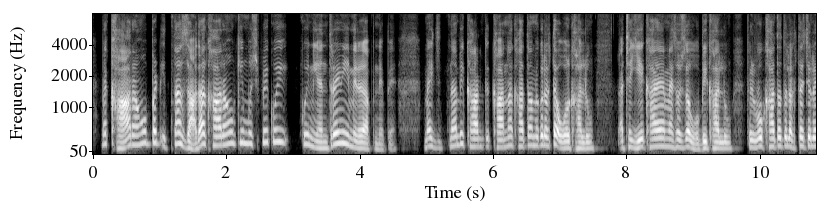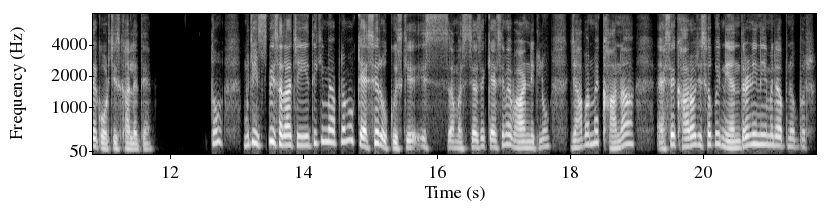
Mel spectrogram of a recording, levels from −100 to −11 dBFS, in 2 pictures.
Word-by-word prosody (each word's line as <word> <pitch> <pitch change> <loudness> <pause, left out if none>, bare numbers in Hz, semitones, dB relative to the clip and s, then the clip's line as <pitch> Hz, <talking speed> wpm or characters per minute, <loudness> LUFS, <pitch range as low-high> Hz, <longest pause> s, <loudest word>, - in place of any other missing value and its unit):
मैं 220 - -1
खा 130 -1 +7
रहा 200 +1 +1
हूँ 235 +2 -2
बट 250 - +3
इतना 230 0 +1
ज़्यादा 185 +5 +5
खा 190 -1 +4
रहा 200 +2 +3
हूँ 235 - -2
कि 250 - -1
मुझपे 235 +2 -3
कोई 265 +1 -3 0.2
कोई 220 -1 -1
नियंत्रण 145 - +1
नहीं 240 - +2
है - - -1
मेरे 130 -4 +3
अपने 115 -2 -2
पे। 105 +1 -17 0.5
मैं 175 +1 +1
जितना 135 +7 -4
भी 225 +2 -3
खा 165 0 +4
द 170 +1 -10
खाना 155 +5 +2
खाता 175 +2 -1
हूँ 190 - 0
मेरे 185 - -2
को 200 - +3
लगता 180 - +3
है - - +6
और 140 - +5
खा 130 - -2
लूँ। 130 +1 -2 0.4
अच्छा 140 +4 -3
ये 145 +3 +2
खाया 170 +2 +4
है - - +3
मैं 160 -1 -1
सोचता 155 0 +1
वो 115 -6 -1
भी 135 - +3
खा 135 - +3
लूँ। 125 -1 -2 0.3
फिर 150 - 0
वो 175 +4 +3
खाता 170 +2 +3
तो 180 - 0
लगता 165 +3 +2
है - - -5
चलो 175 0 +3
एक 170 - 0
और 115 +1 0
चीज़ 125 -2 -5
खा 120 - -2
लेते 115 0 -4
हैं। 115 - -15 0.9
तो 245 +2 -1 0.4
मुझे 235 +6 -1
इस 190 -4 -4
पे 275 - +5
सलाह 205 -1 +5
चाहिए 195 0 -3
थी 240 - -4
कि 275 - -5
मैं 265 -1 +2
अपने 270 +3 -2
को 295 +2 -3
कैसे 465 - +5
रोकूँ? 135 - 0
इसके 125 +4 -4
इस 160 0 -7 0.3
समस्या 135 +3 -3
से 175 +4 -6
कैसे 155 +5 -1
मैं 210 -1 -1
बाहर 135 0 +2
निकलूँ? 145 +5 -7 0.3
जहाँ 150 +2 -3
पर 215 - -2
मैं 245 +3 -3
खाना 185 - 0 0.5
ऐसे 210 +11 +3
खा 165 - 0
रहा 175 - +4
हूँ 200 - +2
जिसका 200 +1 -1
कोई 225 +1 -4
नियंत्रण 145 +5 0
ही 220 - +1
नहीं 210 0 -1
है 200 - -4
मेरे 195 -1 -3
अपने 180 -2 -3
ऊपर। 160 0 -12
170 Hz, 265 wpm, -19 LUFS, 140-210 Hz, 0.9 s, खा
